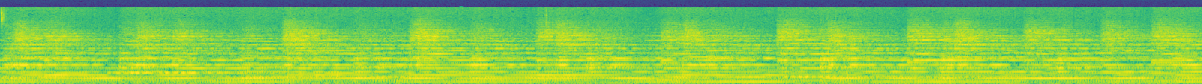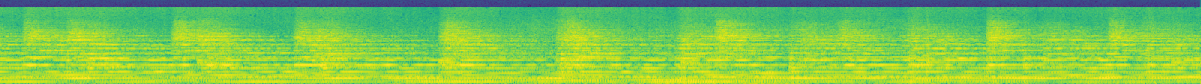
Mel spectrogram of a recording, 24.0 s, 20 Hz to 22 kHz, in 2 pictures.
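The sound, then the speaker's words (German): Parish church bells in Vienna's 14th district ringing at noon, many overlapping strikes forming a loud, steady peal with rich ringing overtones that continues unbroken throughout. “Es ist 12 Uhr. Sie hören die Glocken der Pfarrkirche Penzing im 14. Wiener Gemeindebezirk.”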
